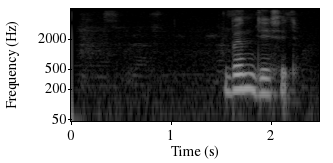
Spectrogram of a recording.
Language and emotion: Russian, neutral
